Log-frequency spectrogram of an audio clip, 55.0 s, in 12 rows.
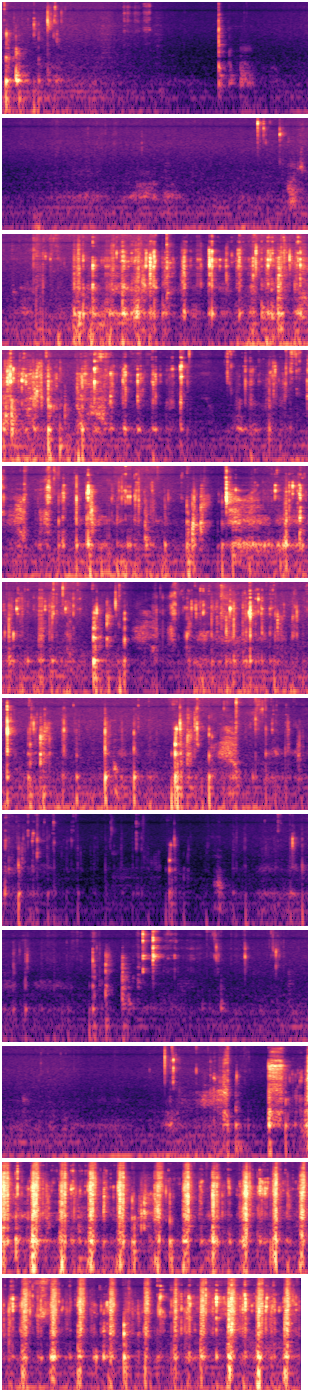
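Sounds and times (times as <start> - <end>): wet chewing and mouth sounds: 8.4 - 41.0, 43.8 - 45.0, 45.6 - 54.9.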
